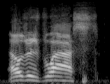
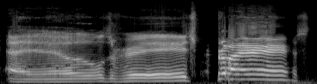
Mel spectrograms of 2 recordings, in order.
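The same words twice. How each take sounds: First: It is said in his normal voice. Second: It is said in a Goku impression.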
